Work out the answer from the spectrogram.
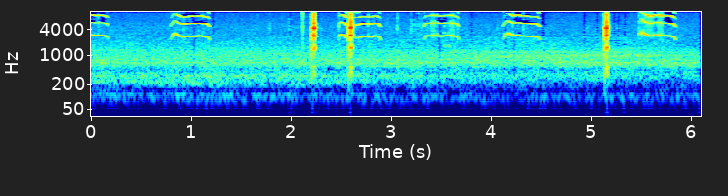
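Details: Kestrels nesting while young hatch: clear whistled notes that slur downward come in short bursts about once a second, with sharp clicks and taps between them and a soft hum beneath.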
